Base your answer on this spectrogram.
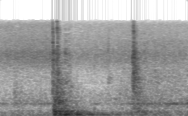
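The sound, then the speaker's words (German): A dark green sheet-metal door at the base of a wind turbine tower opens with two sharp metallic clunks, the second softer, over the steady rushing whirr of cooling fans for the electrics. “Die dunkelgrüne blecherne Tür am Fuß des Windradturms wird geöffnet. Drinnen rauschen Lüfter, die die Elektrik kühlen.”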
